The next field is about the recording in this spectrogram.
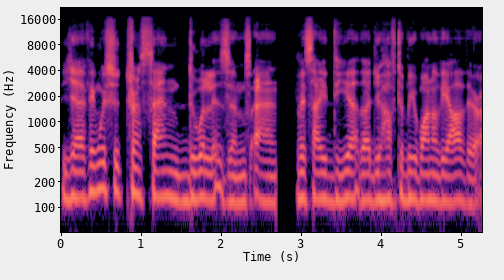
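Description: In a very clean recording with a silent background, a man with a Greek accent speaks at a medium pitch in a monotone, flat intonation with very even loudness. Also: moderate pace. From Greece. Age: 20s. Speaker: artist and mask maker. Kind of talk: interview conversation. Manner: articulate, eloquent, philosophical.

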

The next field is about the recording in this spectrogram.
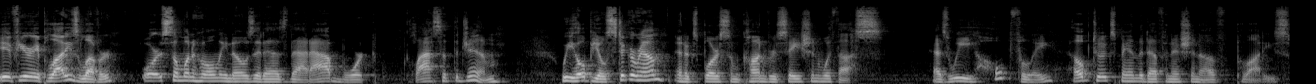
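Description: A man with an unremarkable speaking voice talks at a moderate pace and a fairly high pitch with lively intonation. The recording is very clean, with a silent background. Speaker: podcast host. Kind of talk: scripted intro.

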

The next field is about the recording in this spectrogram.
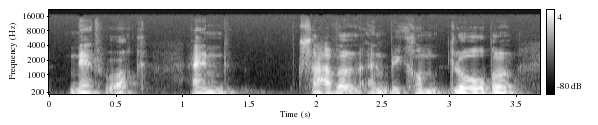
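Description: Somewhat breathy and medium in pitch, a man with a Cork accent speaks in a monotone, flat intonation on a very clean recording with a silent background. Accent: Cork Irish. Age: 60s. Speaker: tech company executive. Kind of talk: interview.

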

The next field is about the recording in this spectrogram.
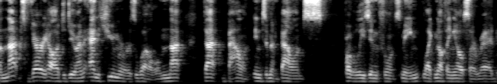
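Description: An Australian-accented man talks at a fairly quick pace in a medium pitch with monotone, flat intonation. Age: 20s. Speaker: science fiction author. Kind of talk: casual interview.

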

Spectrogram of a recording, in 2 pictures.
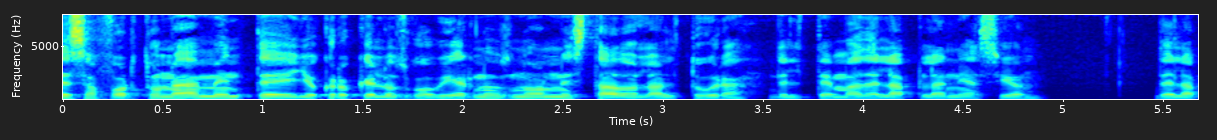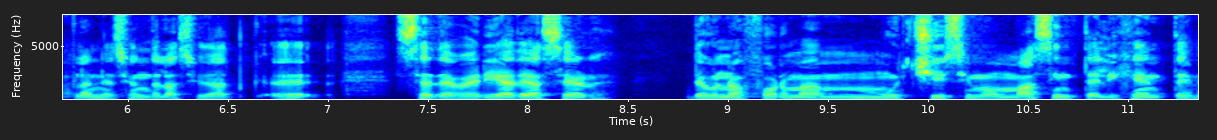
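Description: Speaking at a moderate pace, a man has a normal speaking voice with a fairly high pitch and fairly even intonation. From Mexico, Tijuana (Baja California border). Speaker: economist and university professor. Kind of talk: interview.

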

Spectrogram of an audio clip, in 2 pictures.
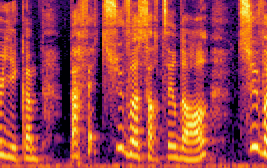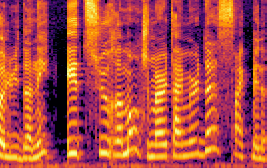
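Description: A woman with a high voice talks at a moderate pace, her intonation lively. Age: 20s. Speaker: bartender. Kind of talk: casual interview chat.

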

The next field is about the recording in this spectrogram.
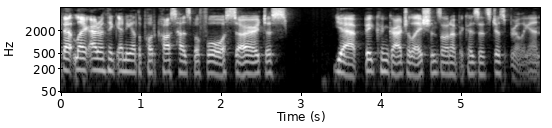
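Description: A very clean recording over a silent background, with an Australian accent. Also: woman. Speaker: podcast host. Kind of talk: interview.

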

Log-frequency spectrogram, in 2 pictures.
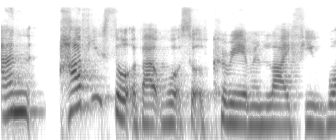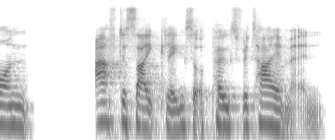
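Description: A woman with a South Wales accent speaks at a moderate pace with fairly low pitch and ordinary pitch variation against a quiet background. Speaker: podcast host. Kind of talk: interview.

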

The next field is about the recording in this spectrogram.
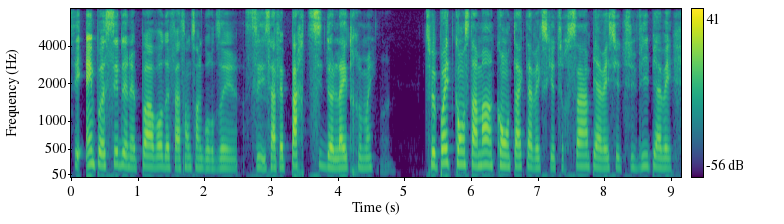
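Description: A woman's unremarkable speaking voice, medium in pitch, fairly quick and fairly even in intonation, in a very clean recording with a silent background and a dry, close sound with no echo. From Quebec, Laval. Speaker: podcaster. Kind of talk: casual chat.

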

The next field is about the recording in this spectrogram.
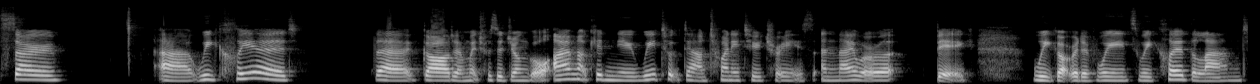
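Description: A woman with an English accent, medium pitch, fairly even intonation, fairly slow pace and long, frequent pauses, over a quiet background. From England, Nottinghamshire. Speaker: podcast host, business community founder. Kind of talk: personal testimony. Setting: home video recording.

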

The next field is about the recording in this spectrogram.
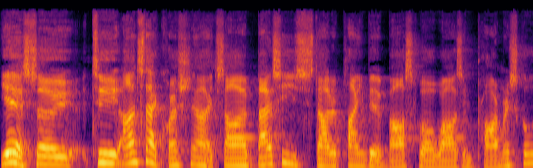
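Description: A man with an Australian accent talks at a very fast pace. His voice is fairly high, with lively intonation. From Perth, Western Australia. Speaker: sports writer. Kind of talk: interview.

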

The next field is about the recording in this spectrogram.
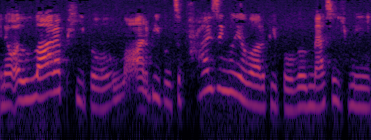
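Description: At a fast pace, a woman speaks in a fairly bright tone with a slightly husky edge, vocal fry and lively intonation. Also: fairly high pitch for a woman.

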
